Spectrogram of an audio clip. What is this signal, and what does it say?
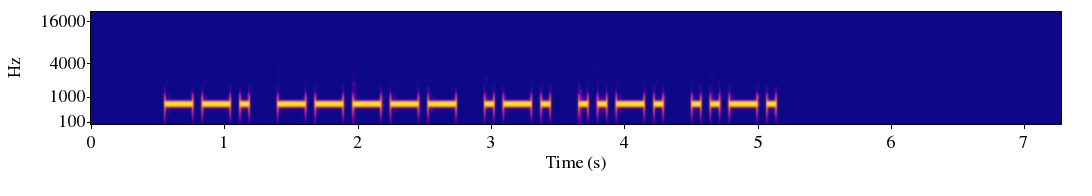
Morse code, heard as a keyed tone, about 17 wpm, 700 Hz. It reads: G0RFF
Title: DXCC-100 Call Signs - 5 Characters - 17wpm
